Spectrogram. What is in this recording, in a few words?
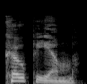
"copium" pronunciation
